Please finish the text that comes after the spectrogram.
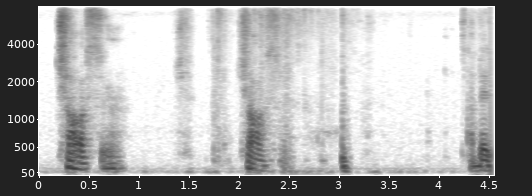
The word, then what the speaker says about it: Chaucer: been reading the assigned Shawshire or genetics. I know that's not how you pronounce that word. Shawshire. Saucer. The assigned Chaucer.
